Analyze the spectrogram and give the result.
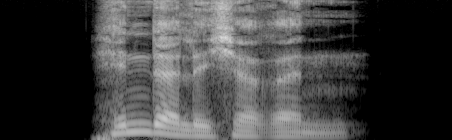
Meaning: inflection of hinderlich: 1. strong genitive masculine/neuter singular comparative degree 2. weak/mixed genitive/dative all-gender singular comparative degree
- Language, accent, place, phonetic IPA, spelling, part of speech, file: German, Germany, Berlin, [ˈhɪndɐlɪçəʁən], hinderlicheren, adjective, De-hinderlicheren.ogg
